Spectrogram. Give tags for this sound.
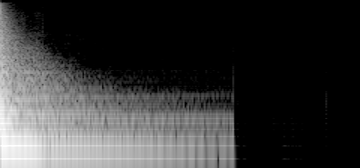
A-Custom bronze bubinga click crash custom cymbal cymbals drum drumset hi-hat K-Custom metronome one one-shot ride shot snare turkish wenge

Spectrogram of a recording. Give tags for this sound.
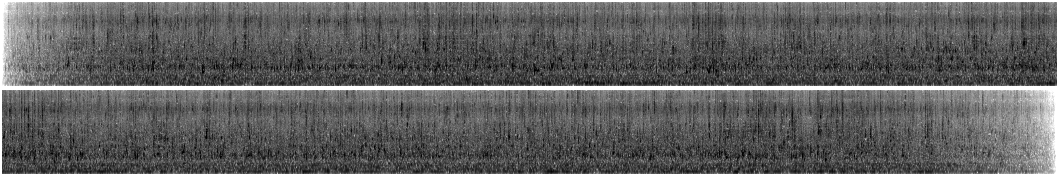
water trickling flow flowing river dripping trickle liquid field-recording brook stream creek gurgle

